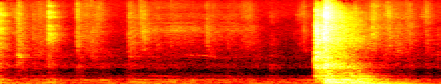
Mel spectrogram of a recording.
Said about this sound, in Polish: To drzwi tylko zamknij.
